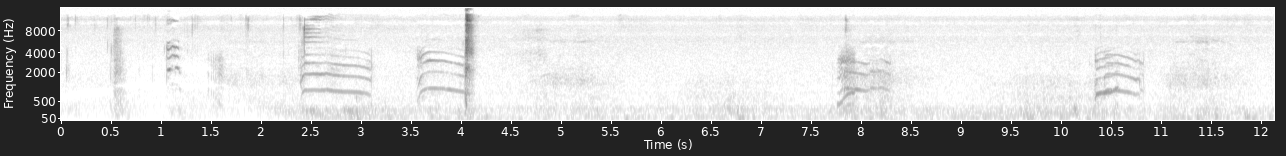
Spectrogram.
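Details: Kitten giving four high, thin meows spread across twelve seconds, each a short arching cry that rises then falls, with faint rustling and handling noise in between.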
